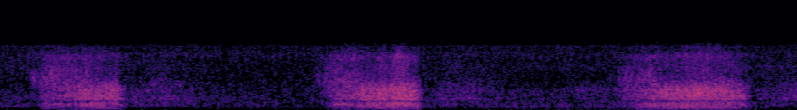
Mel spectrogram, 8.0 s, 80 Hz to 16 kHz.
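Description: Three slow, regular snores, about 20 breaths a minute, each a soft throaty rasp on breathing in; snoring.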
